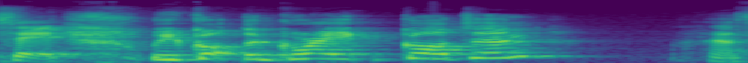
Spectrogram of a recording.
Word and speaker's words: Godden: We've got The Great Godden.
